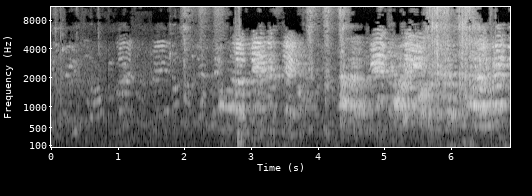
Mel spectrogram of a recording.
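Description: A group of young women chant in unison.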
